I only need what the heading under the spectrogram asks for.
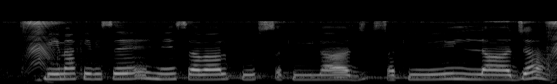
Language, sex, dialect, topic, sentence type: Bhojpuri, female, Western, banking, question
